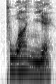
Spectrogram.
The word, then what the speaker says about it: poignet: Le poignet, le poignet. So this combination of ET at the end will basically open the sound, so you get poignet. Okay, remember, G-N, poignet, le poignet.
